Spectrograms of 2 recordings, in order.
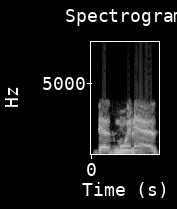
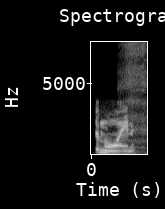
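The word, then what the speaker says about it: Des Moines: glad to be on I don't think it's Des Moz but I we we'll let you pronounce it any way you feel comfortable Brian I mean you were you were just here you I mean it's de Mo just let's keep it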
